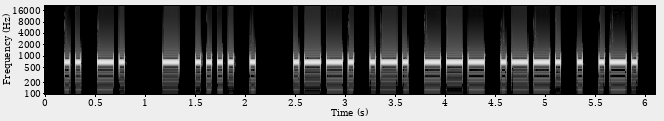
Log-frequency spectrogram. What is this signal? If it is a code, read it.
Morse code, heard as a keyed tone, about 22 wpm, 700 Hz. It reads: IN THE PROPER
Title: Sentences from Top 1000 Words - Review Part 5 - 22wpm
